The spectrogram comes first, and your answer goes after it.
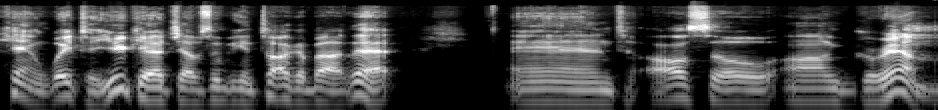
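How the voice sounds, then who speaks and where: Over a silent background in a very clean recording, a man speaks with a slight Mississippi accent. His pitch sits fairly low. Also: ordinary pitch variation, moderate pace. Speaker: comics livestream host. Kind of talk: casual chat. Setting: livestream.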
